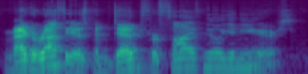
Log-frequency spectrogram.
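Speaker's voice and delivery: loud, impatient insistence; emphatic dismissal. Acted. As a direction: dismiss the worry loudly. Zaphod loudly dismisses the fear.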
